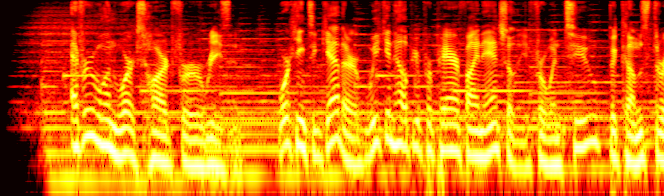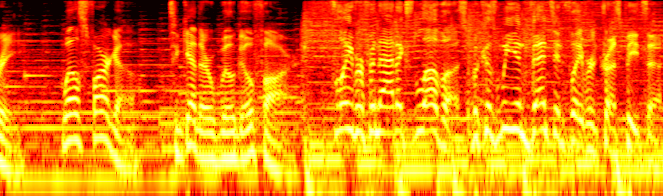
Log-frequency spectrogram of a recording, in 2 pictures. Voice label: vo commercial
